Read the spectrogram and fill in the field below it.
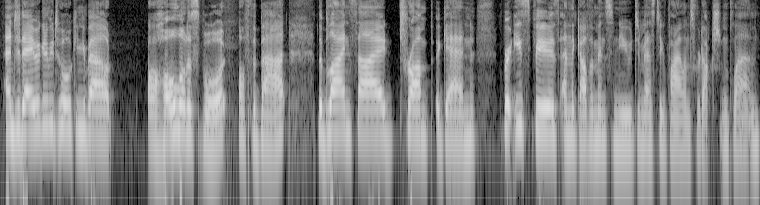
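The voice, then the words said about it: Raspy, rough sick-sounding voice. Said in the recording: “my voice sounds terrible. I was hoping it'd be like sexy raspy today, but I think it is still old man. ... I've been a little sick this week.”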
